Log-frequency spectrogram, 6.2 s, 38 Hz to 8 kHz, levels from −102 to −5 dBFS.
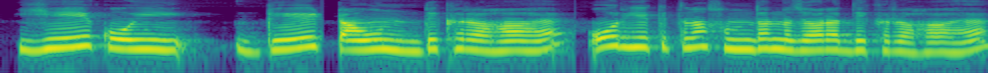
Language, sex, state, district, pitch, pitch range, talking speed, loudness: Maithili, female, Bihar, Araria, 215 Hz, 205-235 Hz, 145 wpm, -17 LUFS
